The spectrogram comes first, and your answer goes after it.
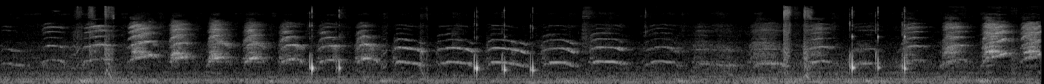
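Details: Blue-and-white British Shorthair cats give many high, arched, overlapping mews in rapid succession throughout, with occasional sharp clicks and knocks.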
